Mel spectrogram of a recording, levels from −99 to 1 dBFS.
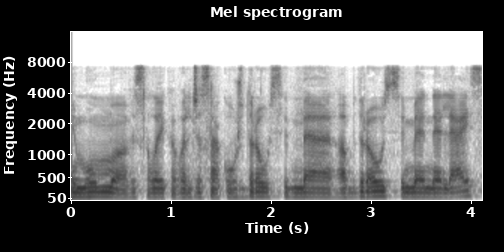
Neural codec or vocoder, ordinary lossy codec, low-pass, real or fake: none; MP3, 96 kbps; 7.2 kHz; real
